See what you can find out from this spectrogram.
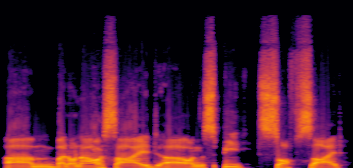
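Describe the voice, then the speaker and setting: A man with a South African accent giving casual, unscripted interview answers in a hesitant, halting way, often repeating words. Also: medium pitch, fairly even intonation, pushed and bright, clear, resonant tone. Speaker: interviewee, amateur speedsoft player and organiser.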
